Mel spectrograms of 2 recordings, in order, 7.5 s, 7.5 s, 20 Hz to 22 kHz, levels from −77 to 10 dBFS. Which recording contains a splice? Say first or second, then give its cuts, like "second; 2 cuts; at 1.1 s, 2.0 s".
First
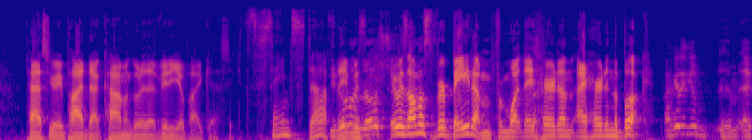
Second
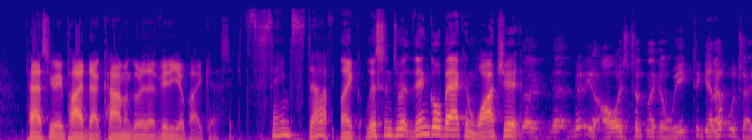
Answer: second; 2 cuts; at 3.3 s, 5.2 s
